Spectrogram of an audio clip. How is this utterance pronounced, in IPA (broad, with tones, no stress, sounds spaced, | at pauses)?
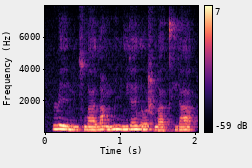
ɻ e˥˩ ɪ̯ m y˩ n s w ä˨˩ l ɑ˥˧ ŋ m i˥˩ ŋ l j ɛ˥ l ɤ˧˥ ʂ w ä˨˩ t̪ʰ j ä˥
